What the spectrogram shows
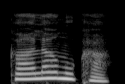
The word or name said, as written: ಕೋಲುಮುಕ್ಕ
